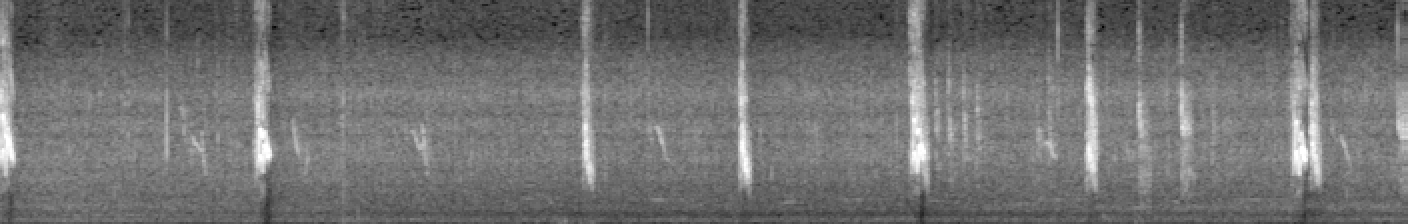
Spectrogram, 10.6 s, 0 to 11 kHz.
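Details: Sparrows recorded on 19 March 2019; sharp, high chirps spaced irregularly a second or more apart, with a few fainter chirps between them over a quiet background.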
